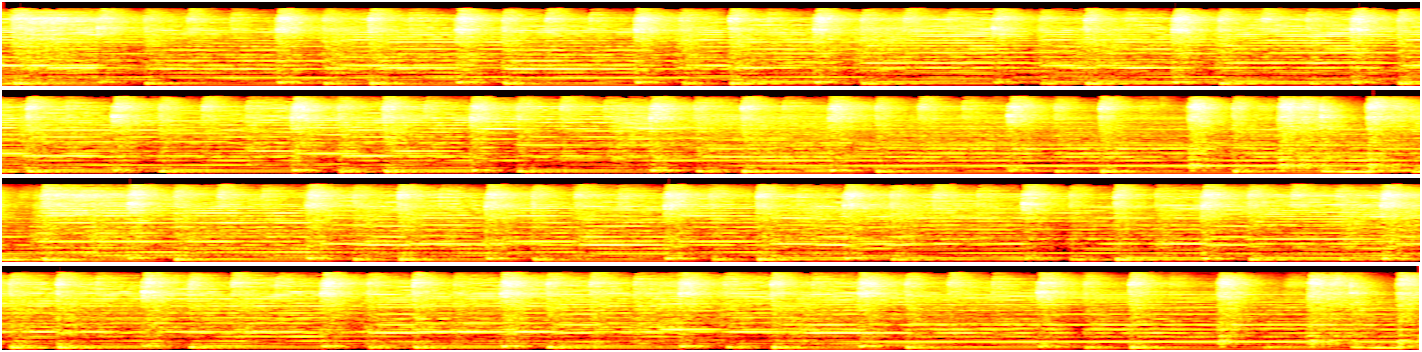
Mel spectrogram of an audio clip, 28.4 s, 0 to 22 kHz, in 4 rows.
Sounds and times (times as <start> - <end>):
Accordion: 0.0 - 28.3.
